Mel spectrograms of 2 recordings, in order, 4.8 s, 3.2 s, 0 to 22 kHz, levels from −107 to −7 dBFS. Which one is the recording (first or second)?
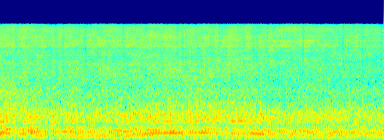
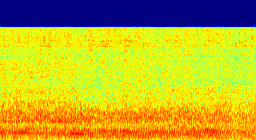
second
